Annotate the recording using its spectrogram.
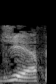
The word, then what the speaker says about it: GIF: Well, Scarface, the message that you sent me actually came across as a GIF file, or as the proper pronunciation for Mr. Black Ratchet out there, the GIF file. I'm still calling it graphical interface. – Yeah, but it's actually pronounced GIF, and he's right, but I just hate saying the word GIF.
